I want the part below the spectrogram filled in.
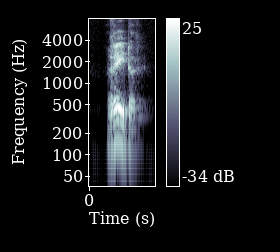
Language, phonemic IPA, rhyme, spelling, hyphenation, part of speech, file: Dutch, /ˈreː.dər/, -eːdər, reder, re‧der, noun, Nl-reder.ogg
- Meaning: shipowner, executive of a shipping business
